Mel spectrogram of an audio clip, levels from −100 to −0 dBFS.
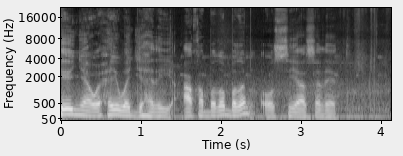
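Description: Nothing stood out as a technical problem on listening to this speech recording.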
